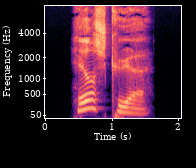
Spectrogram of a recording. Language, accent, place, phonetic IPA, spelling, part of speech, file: German, Germany, Berlin, [ˈhɪʁʃˌkyːə], Hirschkühe, noun, De-Hirschkühe.ogg
- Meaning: nominative/accusative/genitive plural of Hirschkuh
